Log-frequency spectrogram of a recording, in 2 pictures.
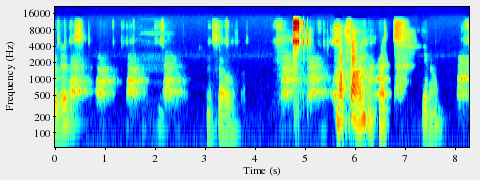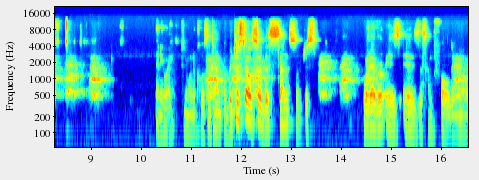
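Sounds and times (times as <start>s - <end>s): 
speech: 0.0s - 0.7s, 3.0s - 3.8s, 4.4s - 4.6s, 5.6s - 7.8s, 10.3s - 13.6s, 14.4s - 16.5s
dogs barking: 0.0s - 2.7s, 4.5s - 6.8s, 8.0s - 9.5s, 11.2s - 15.0s, 16.1s - 16.5s.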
